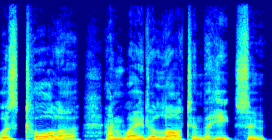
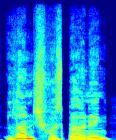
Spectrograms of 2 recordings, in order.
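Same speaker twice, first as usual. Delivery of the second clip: panting; 7 semitones higher than usual. A narrator's reading. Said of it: "she panted".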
